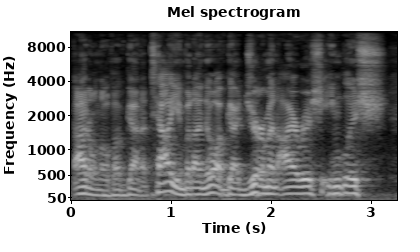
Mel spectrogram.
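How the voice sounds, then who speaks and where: A man's voice: mid-range voice, fast. A man from Oklahoma, hosting a show and delivering an opinionated political monologue with emphatic, repeated lines. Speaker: show host.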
